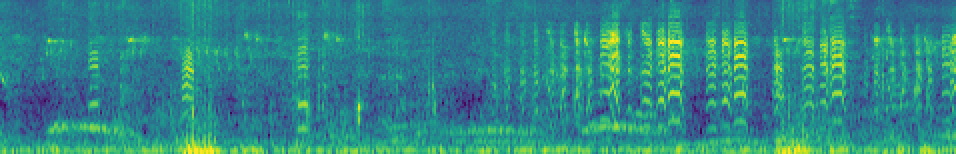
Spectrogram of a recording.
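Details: A group of zebra finches, white and grey varieties including a rare white one, in an outdoor aviary trade nasal toy-trumpet beeps and quick chattering bursts, overlapping almost continuously over a low rumble with a couple of soft thumps.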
